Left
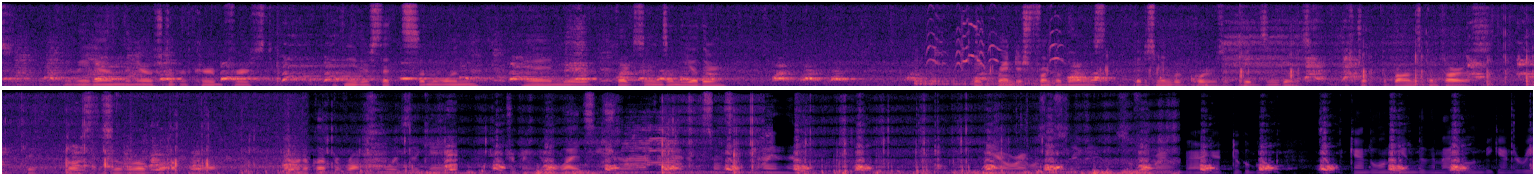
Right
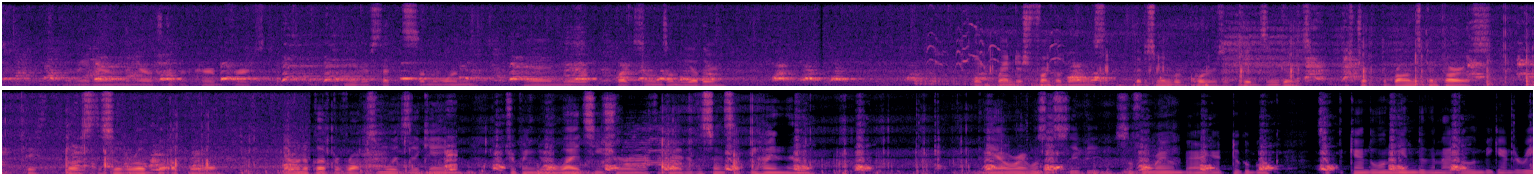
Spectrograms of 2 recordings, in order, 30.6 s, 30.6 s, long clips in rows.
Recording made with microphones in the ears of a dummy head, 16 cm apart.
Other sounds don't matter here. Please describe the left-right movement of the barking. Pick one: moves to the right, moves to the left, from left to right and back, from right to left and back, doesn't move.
doesn't move.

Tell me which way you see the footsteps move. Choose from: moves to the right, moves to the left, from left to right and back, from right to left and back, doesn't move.
moves to the left.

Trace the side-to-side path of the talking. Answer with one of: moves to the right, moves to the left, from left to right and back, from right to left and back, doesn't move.
moves to the right.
